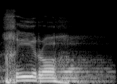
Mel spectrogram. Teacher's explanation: Karena kita wakaf di sini, maka ini tak marbutoh kita baca dengan huruf ha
